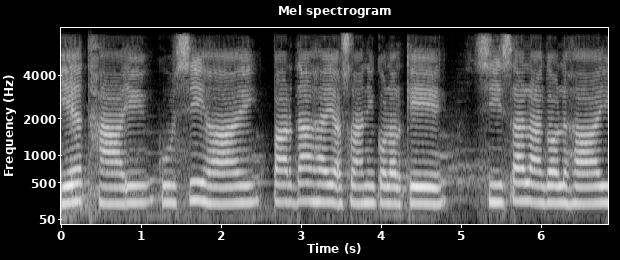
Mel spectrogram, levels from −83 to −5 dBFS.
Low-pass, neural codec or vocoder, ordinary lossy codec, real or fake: 7.2 kHz; codec, 16 kHz, 0.4 kbps, LongCat-Audio-Codec; AAC, 32 kbps; fake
